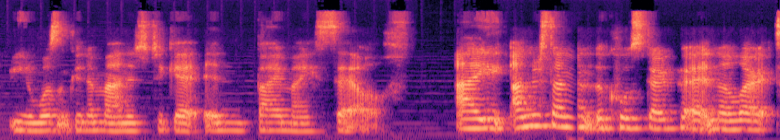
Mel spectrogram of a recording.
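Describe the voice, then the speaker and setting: A woman in her forties with a Highland Scottish accent, giving a conversational, reflective personal account in an interview. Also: roomy sound. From Inverness, Scottish Highlands. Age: 40s. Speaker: rescued paddleboarder telling her own story.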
